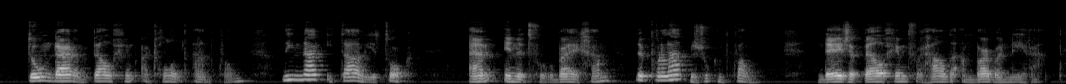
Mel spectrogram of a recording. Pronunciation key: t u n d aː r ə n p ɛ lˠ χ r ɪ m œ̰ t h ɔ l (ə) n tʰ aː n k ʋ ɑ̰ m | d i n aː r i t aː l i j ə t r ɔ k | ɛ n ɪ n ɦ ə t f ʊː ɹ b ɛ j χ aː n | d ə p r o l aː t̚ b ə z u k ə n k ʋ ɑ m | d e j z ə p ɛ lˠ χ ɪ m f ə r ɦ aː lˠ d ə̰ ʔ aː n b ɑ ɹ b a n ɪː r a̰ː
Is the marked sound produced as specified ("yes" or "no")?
no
